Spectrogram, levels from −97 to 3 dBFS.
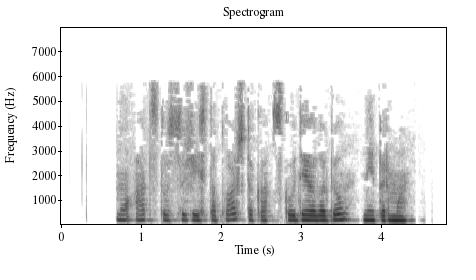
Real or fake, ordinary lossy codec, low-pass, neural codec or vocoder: real; MP3, 24 kbps; 7.2 kHz; none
